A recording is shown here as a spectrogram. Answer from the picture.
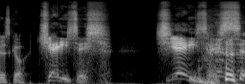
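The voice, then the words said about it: Impression of Balchek from The Wire. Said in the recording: “sounded like a specific character from The Wire, but more broadly, an old Polish white guy who lives in Maryland ... the shithead lieutenant ... Balchek ... do the voice”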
